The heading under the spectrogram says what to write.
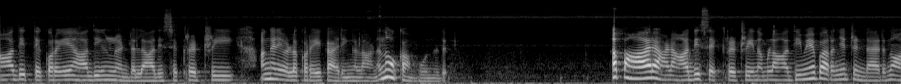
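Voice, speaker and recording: A woman's voice: medium pitch, fairly bright tone, smooth. A young woman teaching an exam-prep lesson, quizzing the listener, repeating the answers and linking facts with memory tricks. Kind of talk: online lesson.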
